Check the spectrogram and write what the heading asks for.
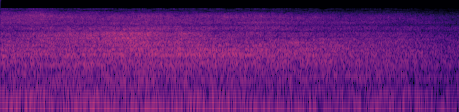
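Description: Articulated lorry driving away around a bend, a steady run of engine and tyre noise that fades out toward the end.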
